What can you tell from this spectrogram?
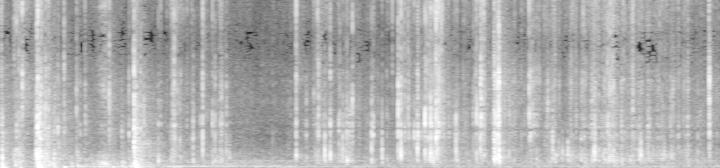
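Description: Thin plastic bag of peeled garlic cloves crinkling as hands open it and work the cloves out of an inner plastic packet, in irregular crackles that are loudest near the start and thin out toward the end.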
